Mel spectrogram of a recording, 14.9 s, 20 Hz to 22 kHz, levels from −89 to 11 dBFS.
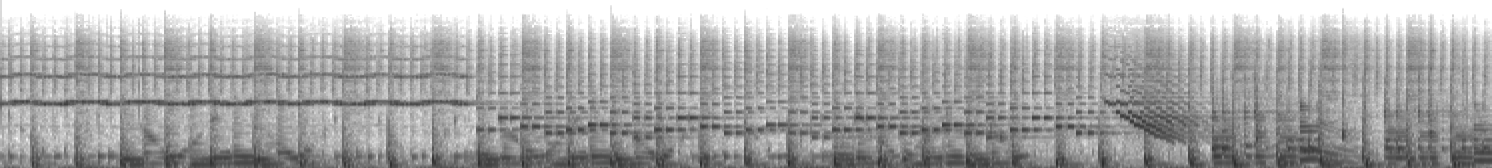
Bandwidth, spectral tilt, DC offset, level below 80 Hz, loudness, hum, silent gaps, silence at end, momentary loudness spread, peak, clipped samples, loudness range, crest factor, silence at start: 14 kHz; -4.5 dB/octave; under 0.1%; -28 dBFS; -17 LUFS; none; none; 0 s; 3 LU; 0 dBFS; under 0.1%; 2 LU; 16 dB; 0 s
